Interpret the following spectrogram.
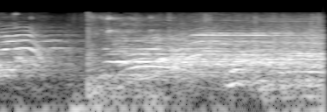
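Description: Indoor volleyball rally on a hard court: shoes squeaking on the floor, then a sharp smack of the ball about two-thirds of a second in, followed by loud crowd noise and voices in a large hall.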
